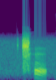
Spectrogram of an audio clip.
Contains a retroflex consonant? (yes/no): yes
